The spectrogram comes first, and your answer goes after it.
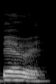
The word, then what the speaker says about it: beret: The beret that you wear on your head is not beret or beret, is beret because the T is silent.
